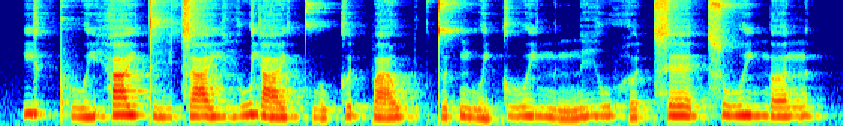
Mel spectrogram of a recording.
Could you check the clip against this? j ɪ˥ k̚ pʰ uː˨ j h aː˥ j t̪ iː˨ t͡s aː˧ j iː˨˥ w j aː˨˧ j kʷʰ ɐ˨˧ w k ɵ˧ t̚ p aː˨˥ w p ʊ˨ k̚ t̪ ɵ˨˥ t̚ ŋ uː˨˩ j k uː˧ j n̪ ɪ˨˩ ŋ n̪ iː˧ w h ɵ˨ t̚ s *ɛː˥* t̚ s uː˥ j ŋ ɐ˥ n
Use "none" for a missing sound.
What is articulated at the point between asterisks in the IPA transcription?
ɛː˧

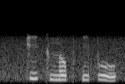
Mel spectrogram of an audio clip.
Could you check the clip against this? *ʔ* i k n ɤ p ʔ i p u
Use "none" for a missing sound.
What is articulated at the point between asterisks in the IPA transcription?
k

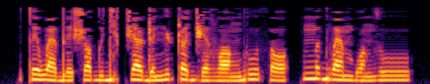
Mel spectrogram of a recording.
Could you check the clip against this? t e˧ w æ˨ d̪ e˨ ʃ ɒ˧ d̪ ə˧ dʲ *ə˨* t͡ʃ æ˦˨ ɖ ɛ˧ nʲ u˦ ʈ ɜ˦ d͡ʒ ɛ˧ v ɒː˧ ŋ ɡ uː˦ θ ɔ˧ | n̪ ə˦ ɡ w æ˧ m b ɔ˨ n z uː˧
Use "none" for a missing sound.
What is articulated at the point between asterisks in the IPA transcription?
ɯ˨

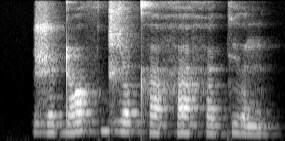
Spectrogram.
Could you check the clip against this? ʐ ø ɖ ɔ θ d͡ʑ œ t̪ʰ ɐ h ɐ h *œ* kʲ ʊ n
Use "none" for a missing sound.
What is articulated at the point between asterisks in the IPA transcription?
œ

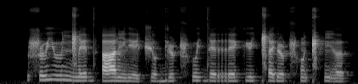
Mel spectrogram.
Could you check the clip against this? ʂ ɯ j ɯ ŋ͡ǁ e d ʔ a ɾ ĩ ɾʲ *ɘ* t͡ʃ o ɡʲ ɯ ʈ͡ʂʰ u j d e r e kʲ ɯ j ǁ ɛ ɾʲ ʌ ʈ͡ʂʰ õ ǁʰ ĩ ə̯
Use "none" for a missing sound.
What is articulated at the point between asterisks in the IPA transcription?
e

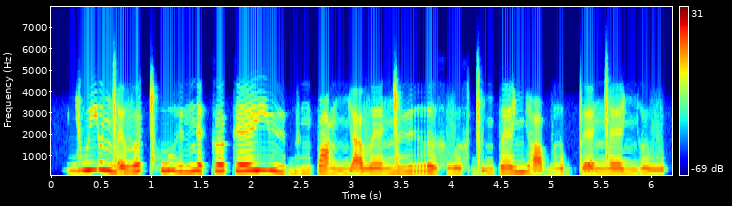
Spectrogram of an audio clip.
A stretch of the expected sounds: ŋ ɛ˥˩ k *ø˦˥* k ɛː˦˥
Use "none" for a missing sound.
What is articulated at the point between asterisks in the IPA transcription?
œ˦˥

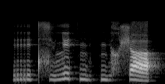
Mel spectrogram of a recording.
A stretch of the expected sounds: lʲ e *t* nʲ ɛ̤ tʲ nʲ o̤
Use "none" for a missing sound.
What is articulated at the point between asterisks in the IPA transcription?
tʲ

